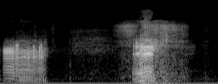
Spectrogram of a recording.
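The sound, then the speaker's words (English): A cough: a short voiced, rasping burst, a brief pause, then a second louder, harsher cough with a breathy hiss. “It sounds like you've got a cough.”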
